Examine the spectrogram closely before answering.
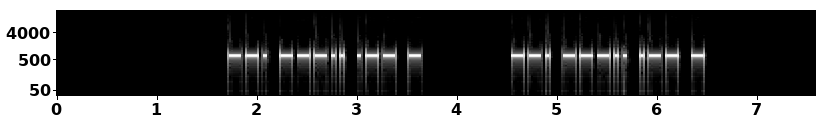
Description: Morse code, heard as a keyed tone, about 28 wpm, 700 Hz. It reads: G8WT G8WT
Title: DXCC-100 Call Signs - 4 Characters - Repeated 2x - 28wpm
